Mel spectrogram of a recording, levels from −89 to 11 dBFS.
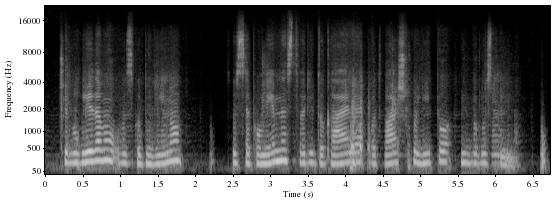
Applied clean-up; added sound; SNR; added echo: neural mask model RNNoise.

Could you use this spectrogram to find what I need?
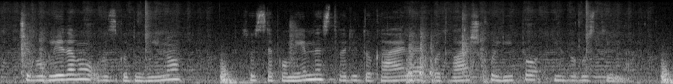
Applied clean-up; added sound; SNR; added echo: none; Buzz; 5 dB; none.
